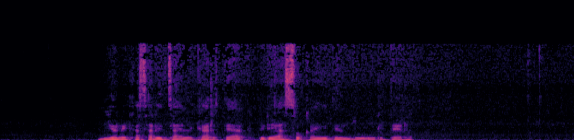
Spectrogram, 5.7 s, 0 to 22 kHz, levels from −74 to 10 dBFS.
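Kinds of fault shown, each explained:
Pre-emphasis left on: from about 1.37 s to the end, the speech turns thin, bright and hissy, with sibilants standing out sharply and little body underneath. The treble was lifted before storage or transmission, and the complementary de-emphasis on playback never happened, so the top end sits about 8 dB higher at 10 kHz than at 1 kHz. That tilt fits the CD 50/15 µs emphasis curve.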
